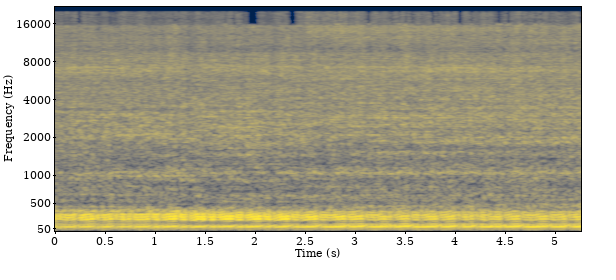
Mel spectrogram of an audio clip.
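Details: Yamaha Thundercat after carb overhaul with new float needles and seats for leaking float valves: crisp, even four-cylinder burble picking up cleanly with throttle, no misfire or hesitation; runs healthy.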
